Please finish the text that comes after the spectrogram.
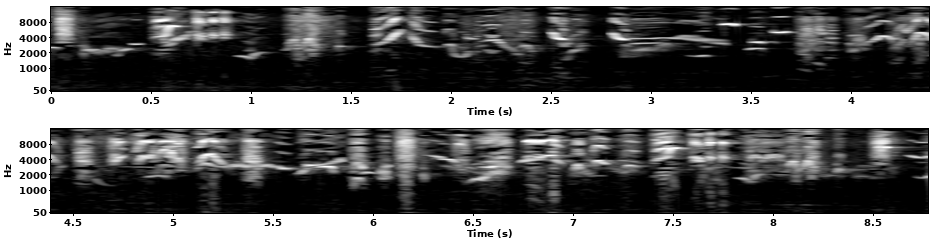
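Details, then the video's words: Oriental magpie-robin singing in a lure recording for prompting birds, with loud varied phrases of clicks, sweeping whistles and chattering notes continuing without a break for nearly nine seconds. "PANCINGAN KACER CEPAT GACOR"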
